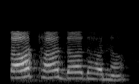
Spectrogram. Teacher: त वर्ग का उच्चारण आपके दांतों से, आपकी जीभ आपके दांतों को स्पर्श करेगी, इसलिए इसे हम दंत्य कहते हैं।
